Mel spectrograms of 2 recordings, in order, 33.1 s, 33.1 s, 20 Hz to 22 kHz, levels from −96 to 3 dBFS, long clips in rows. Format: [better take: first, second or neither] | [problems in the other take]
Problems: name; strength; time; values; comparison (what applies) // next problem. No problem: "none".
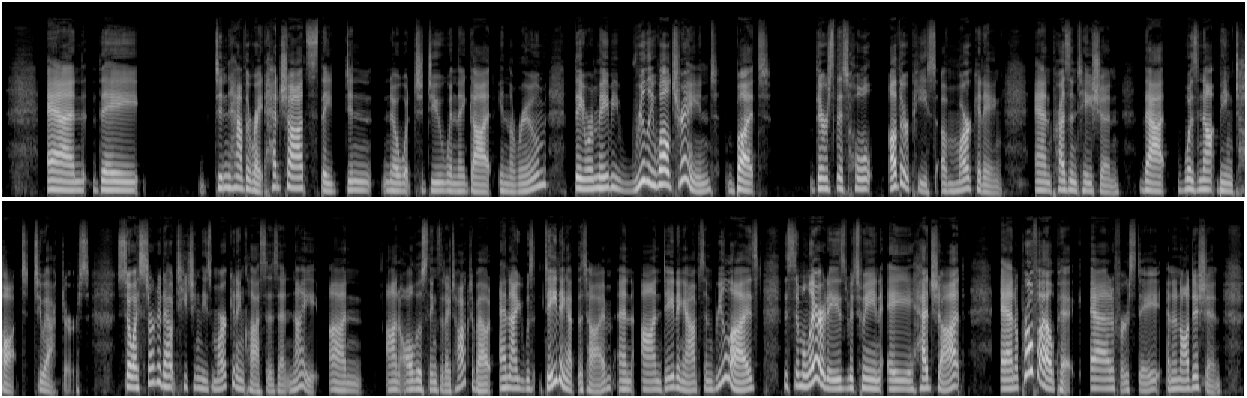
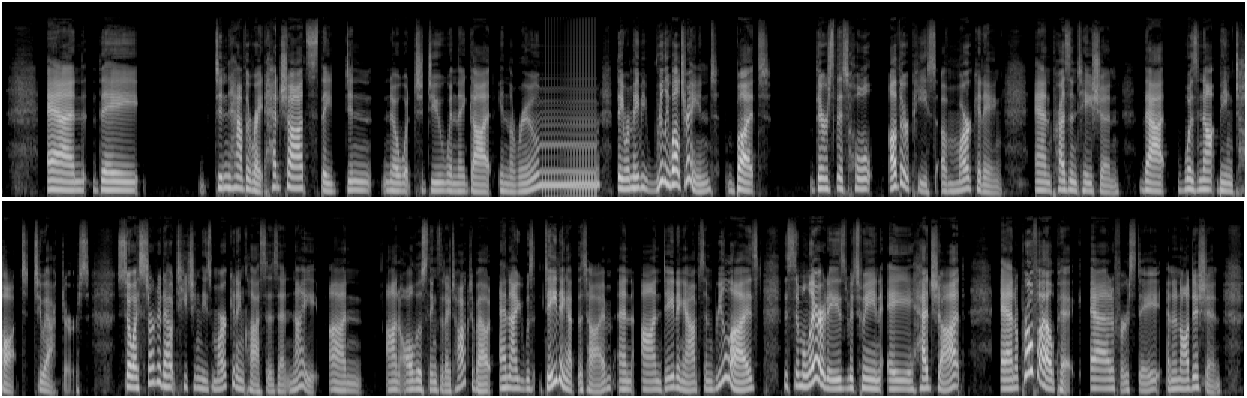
first | audio freezing; at 7 s for 0.5 s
